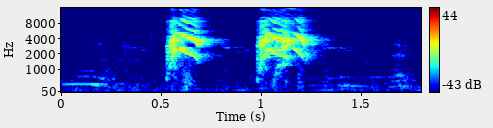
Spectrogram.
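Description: A young ringneck parakeet gives two harsh, raspy squawks about half a second apart, in a quiet indoor room.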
